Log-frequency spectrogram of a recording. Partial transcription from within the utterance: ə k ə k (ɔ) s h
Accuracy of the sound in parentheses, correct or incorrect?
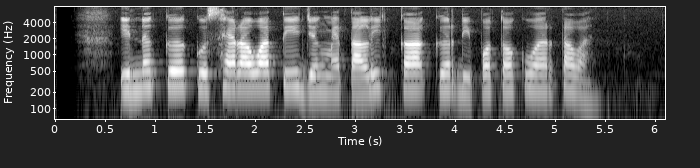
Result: incorrect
